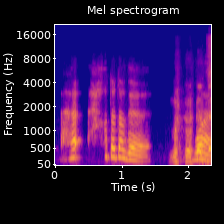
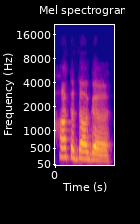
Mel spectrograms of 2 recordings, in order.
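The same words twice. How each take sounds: First: Slow "hot doga" with a final a and a put-on voice; imitating Japanese tourist. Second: "hot doga" with an added a at the end; imitating Japanese tourist. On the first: Imitating a Japanese tourist ordering at the Disneyland window, put-on accent. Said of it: "Japanese tourists come up to your window and order". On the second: A Disneyland worker imitating Japanese tourists ordering, light mock accent. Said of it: "I worked at Disneyland".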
